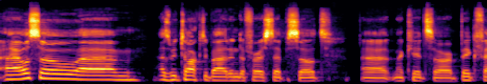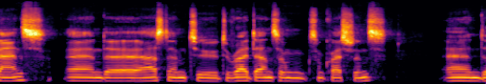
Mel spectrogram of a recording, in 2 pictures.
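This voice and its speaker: A man's voice: mid-range voice, smooth. A middle-aged man hosting a podcast, asking questions in a friendly, hesitant way with lots of uhs. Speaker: podcast host. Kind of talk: casual interview.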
